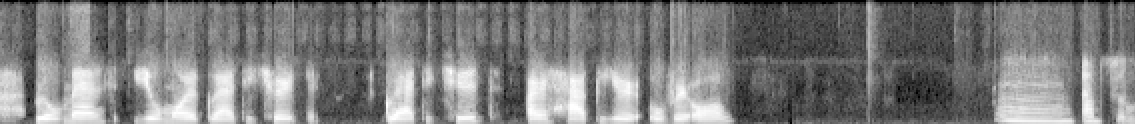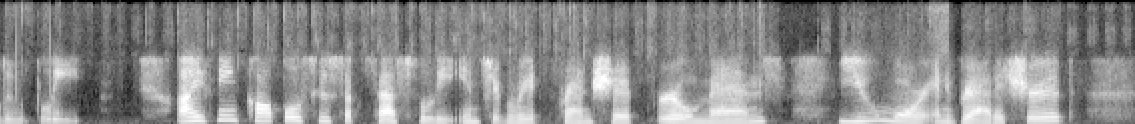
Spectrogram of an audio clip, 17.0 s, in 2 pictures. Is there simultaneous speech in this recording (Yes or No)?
No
